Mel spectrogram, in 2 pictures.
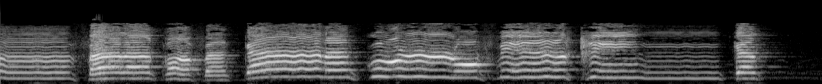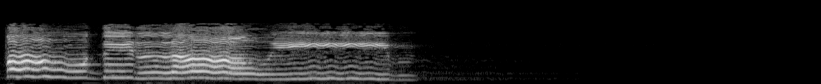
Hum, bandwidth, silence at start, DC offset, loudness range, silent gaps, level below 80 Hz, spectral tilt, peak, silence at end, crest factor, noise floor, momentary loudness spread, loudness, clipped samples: none; 9 kHz; 0 s; under 0.1%; 9 LU; none; -70 dBFS; 0.5 dB/octave; 0 dBFS; 4.3 s; 14 dB; under -90 dBFS; 13 LU; -12 LUFS; under 0.1%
